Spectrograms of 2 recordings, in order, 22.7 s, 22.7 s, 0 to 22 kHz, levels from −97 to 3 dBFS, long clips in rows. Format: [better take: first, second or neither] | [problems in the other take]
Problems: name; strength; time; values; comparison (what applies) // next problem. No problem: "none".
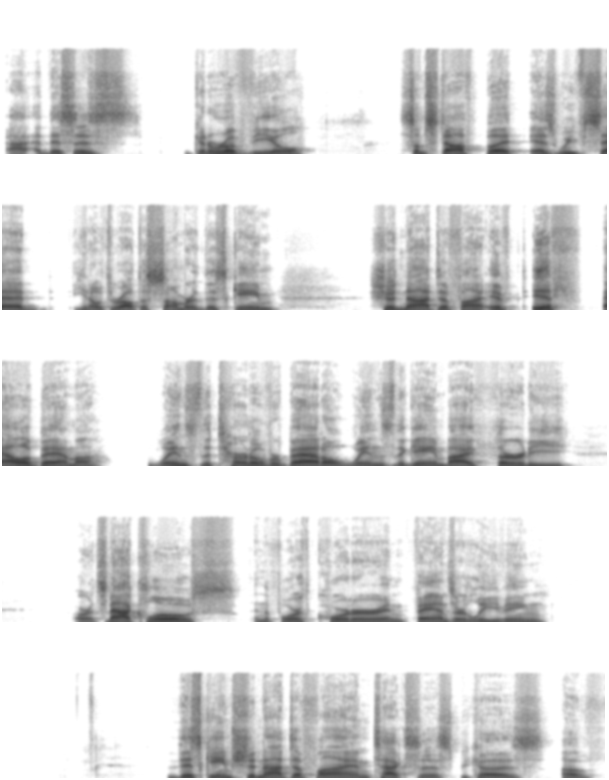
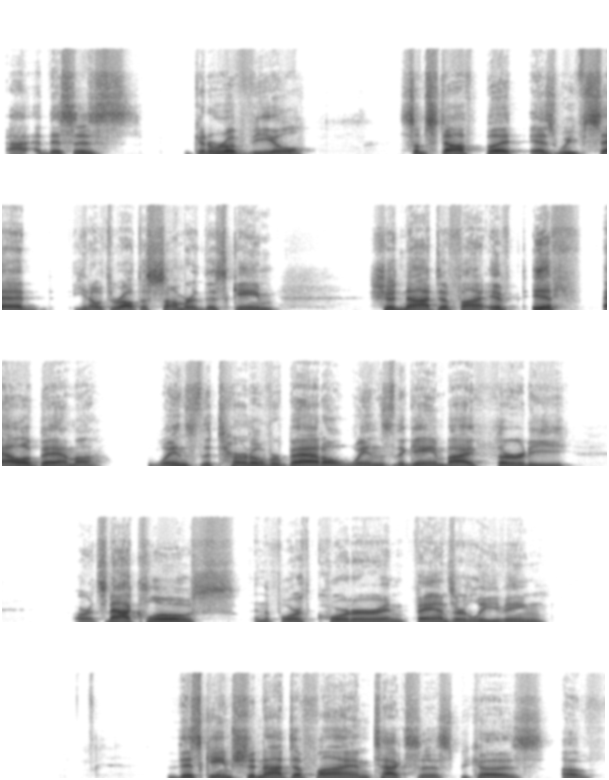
neither | none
